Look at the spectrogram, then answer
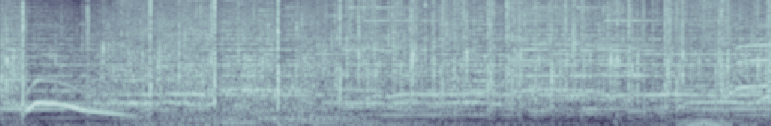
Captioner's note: cheers and applause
